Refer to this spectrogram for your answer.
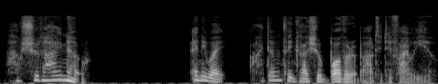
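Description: An eager, plucky young boy from a storybook, as a man puts him on, pitched up above a low voice and bouncing with feeling. He sounds blunt and keen, close to the mic in a dry space. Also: huge pitch swings, a little fast, creaky, breathy edge, dry recording, heavily acted.

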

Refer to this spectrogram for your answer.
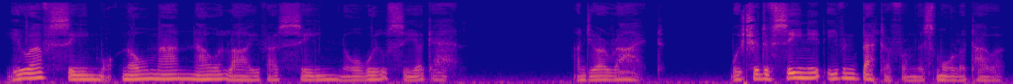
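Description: A man voicing an old male scholar tutor who speaks low, slow, hushed and grave in a storybook reading. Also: gravelly, husky, no room sound. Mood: solemn, hushed.

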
